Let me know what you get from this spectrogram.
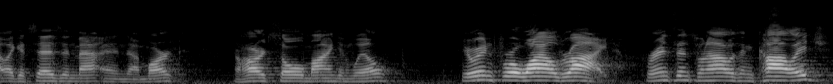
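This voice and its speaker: Middle-aged pastor, northern US accent, high tenor, wry self-mocking storyteller. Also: male voice, a bit bright. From Upper Midwest of the US. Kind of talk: sermon.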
